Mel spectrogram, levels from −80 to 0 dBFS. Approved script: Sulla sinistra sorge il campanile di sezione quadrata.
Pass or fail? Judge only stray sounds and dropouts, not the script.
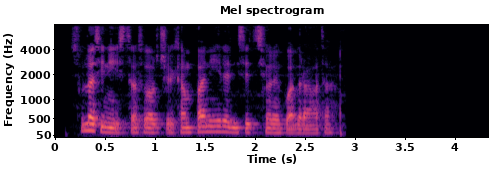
pass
